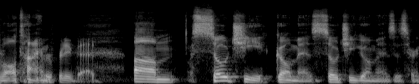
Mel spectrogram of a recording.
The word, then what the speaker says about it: Xochitl: Here on the Infinity Bros podcast, we are the worst pronouncers of all time. We're pretty bad. Xochitl Gomez is her name.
